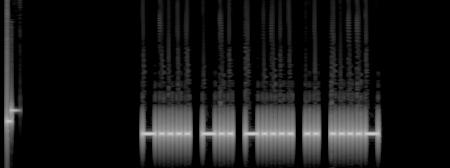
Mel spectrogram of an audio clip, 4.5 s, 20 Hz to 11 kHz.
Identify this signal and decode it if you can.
Morse code, heard as a keyed tone, about 28 wpm, 700 Hz. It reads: 6D6I4
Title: Five Challenging Letter-Number Combinations 28wpm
